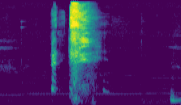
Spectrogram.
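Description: A single loud, sharp sneeze with a short intake of breath just before it, followed by a quiet low murmur.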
